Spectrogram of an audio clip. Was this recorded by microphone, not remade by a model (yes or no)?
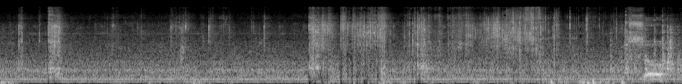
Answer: yes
